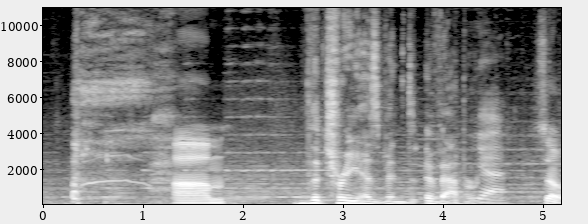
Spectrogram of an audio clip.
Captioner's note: laughs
